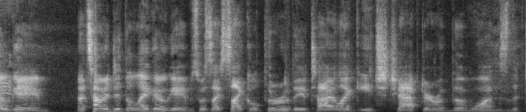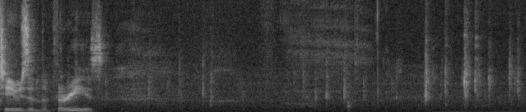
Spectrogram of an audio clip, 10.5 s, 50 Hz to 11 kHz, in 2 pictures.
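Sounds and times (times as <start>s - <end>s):
speech: 0.0s - 6.4s
typing on a computer keyboard: 6.6s - 10.5s.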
